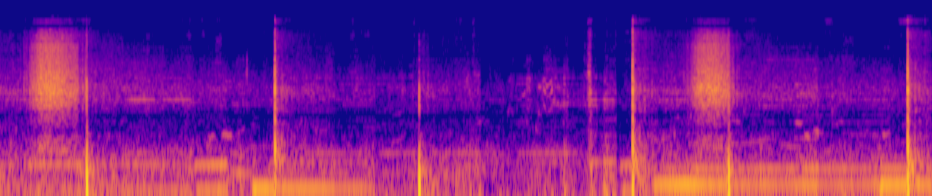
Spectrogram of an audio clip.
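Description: Aerial fireworks shells bursting, about six sharp bangs spaced a second or two apart, with a short hiss after the first bang and again about seven seconds in.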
